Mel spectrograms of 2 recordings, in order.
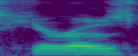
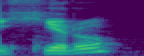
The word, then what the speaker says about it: Hiro: She's also the only one who pronounces Hero's name correctly outside of like his brother where it's supposed to be Hiro, which is the uh Japanese pronunciation where everybody else just says Hero instead of Hiro, which I know there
